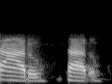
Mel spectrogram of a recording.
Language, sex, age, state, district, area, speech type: Gujarati, female, 30-45, Gujarat, Ahmedabad, urban, conversation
